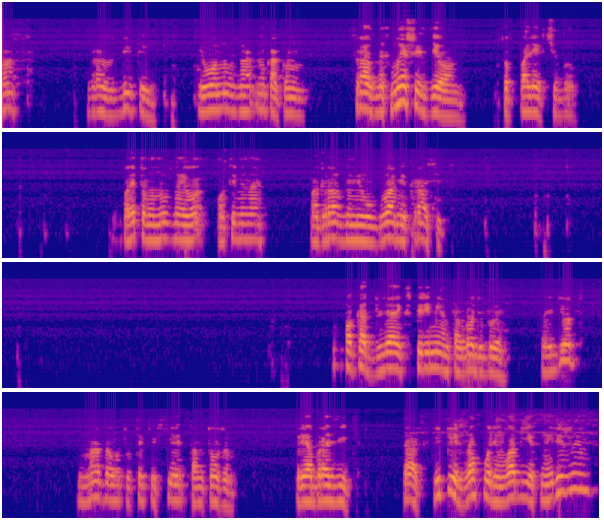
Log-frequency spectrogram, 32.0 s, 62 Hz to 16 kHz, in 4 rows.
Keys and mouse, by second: 1.0-2.1 drag, 2.2 middle click, 2.9-6.5 drag, 6.8 middle click, 7.4 click, 8.5 middle click, 9.4-10.4 drag, 10.4 middle click, 11.4-13.2 drag, 13.4 middle click, 14.4 click, 15.2 middle click, 16.2-19.4 drag, 19.8-21.8 middle drag, 23.2-26.9 drag, 28.1 click.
